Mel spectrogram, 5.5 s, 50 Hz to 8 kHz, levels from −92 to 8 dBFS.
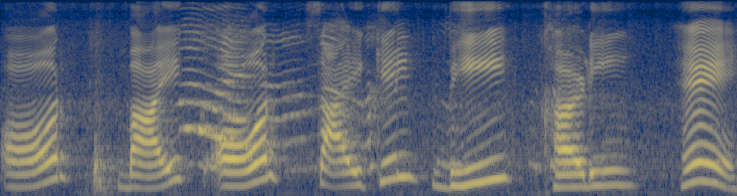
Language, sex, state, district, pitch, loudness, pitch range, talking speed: Hindi, female, Madhya Pradesh, Dhar, 255 Hz, -17 LUFS, 205-310 Hz, 75 wpm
